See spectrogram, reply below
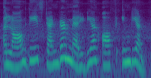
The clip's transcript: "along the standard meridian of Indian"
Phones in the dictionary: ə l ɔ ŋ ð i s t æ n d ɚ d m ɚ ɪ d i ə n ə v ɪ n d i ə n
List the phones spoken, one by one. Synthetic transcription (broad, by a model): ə l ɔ ŋ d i s t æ n d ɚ d m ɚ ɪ d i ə n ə p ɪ n d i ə n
